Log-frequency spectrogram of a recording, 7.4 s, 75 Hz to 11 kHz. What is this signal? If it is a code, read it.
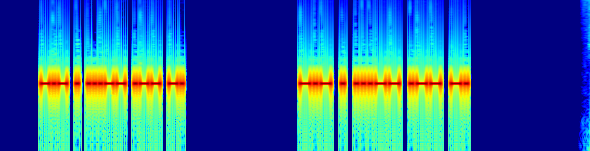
Morse code, heard as a keyed tone, about 35 wpm, 700 Hz. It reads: KE3WN KE3WN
